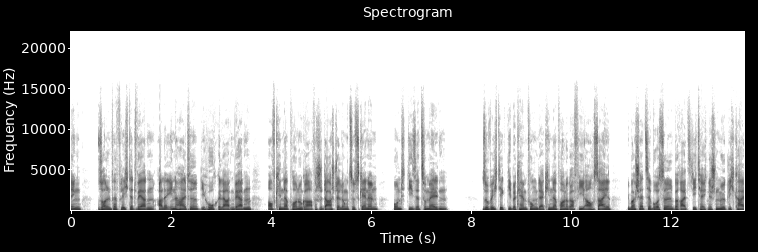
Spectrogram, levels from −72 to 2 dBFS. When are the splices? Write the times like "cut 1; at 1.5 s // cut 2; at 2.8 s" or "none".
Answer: none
